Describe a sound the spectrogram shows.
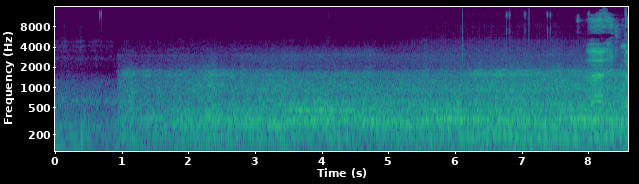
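A low electric rumble swells and crackles steadily.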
